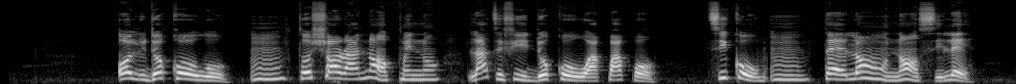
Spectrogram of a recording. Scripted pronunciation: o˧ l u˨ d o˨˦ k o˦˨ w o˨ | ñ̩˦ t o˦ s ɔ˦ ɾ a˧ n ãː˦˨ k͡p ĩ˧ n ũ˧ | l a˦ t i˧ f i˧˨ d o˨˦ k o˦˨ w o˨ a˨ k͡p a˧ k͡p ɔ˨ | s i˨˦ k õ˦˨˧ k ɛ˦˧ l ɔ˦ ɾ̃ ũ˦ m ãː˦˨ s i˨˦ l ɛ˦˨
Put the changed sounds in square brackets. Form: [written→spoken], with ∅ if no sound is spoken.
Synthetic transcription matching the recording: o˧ l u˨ d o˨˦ k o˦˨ w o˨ | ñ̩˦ t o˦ [s→ʃ] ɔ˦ ɾ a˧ n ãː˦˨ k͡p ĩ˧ n ũ˧ | l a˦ t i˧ f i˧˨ d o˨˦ k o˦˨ w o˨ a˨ k͡p a˧ k͡p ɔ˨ | [s→t] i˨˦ k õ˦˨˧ [k→t] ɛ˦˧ l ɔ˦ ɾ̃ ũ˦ [m→n] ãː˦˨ s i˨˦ l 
